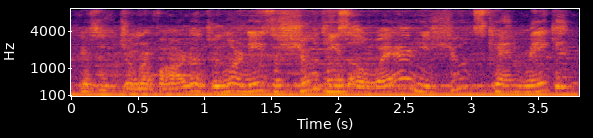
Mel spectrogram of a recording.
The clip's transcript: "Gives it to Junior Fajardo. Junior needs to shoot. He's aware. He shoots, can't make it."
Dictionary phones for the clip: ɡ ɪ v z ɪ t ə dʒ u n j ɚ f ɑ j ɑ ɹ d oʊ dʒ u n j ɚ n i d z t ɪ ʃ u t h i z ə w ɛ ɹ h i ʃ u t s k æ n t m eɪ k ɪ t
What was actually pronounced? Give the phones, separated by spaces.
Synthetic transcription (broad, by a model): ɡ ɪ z ɪ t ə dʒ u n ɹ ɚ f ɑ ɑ ɹ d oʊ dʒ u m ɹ n i d z t ɪ ʃ u t h i z ə w ɛ ɹ h i ʃ u t s k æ n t m eɪ k ɪ t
